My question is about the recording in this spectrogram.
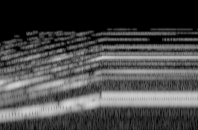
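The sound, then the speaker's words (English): A tsunami warning civil defense siren, sounded in a test of the tsunami warning system, winds up, its loud, harmonic-rich tone climbing in pitch for about a second and a half before holding a steady, sustained wail. No voices. “Civil defense agencies keep people prepared by testing their tsunami warning system.”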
